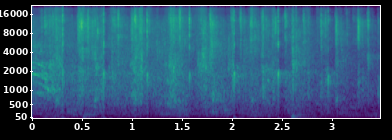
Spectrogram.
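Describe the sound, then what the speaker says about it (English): An audience at a convention claps in a modest, fairly quiet round of applause, with individual claps standing out as the sound thins over a few seconds. "I appreciate the applause"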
